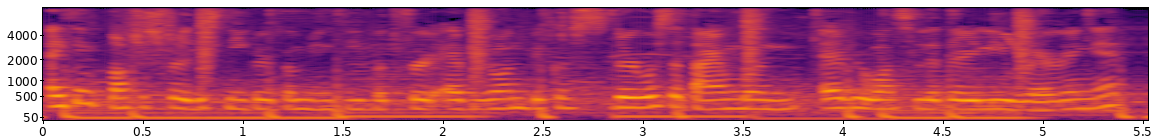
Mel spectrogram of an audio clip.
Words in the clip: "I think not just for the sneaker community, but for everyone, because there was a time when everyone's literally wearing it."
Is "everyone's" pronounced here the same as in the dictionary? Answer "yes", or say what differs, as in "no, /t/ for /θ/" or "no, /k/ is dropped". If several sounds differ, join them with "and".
no, /s/ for /z/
